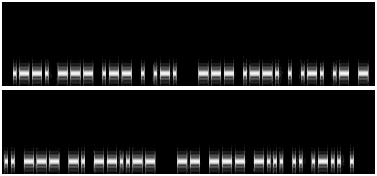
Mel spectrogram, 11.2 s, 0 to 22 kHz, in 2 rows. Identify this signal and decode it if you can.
Morse code, heard as a keyed tone, about 25 wpm, 600 Hz. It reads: POWER OPERATION, MOBILE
